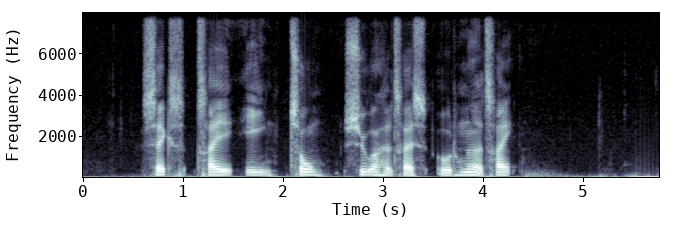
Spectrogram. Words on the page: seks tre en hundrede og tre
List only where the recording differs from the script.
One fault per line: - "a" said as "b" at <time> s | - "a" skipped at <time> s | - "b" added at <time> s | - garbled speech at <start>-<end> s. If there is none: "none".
- "to syvoghalvtreds otte" added at 2.1 s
